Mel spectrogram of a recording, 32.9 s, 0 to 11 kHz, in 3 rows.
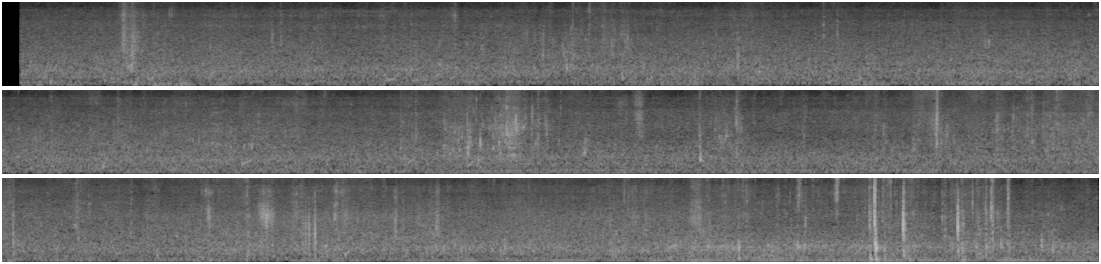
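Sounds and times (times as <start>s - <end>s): steady water noise: 0.2s - 32.9s
sharp water splashes: 15.2s - 17.1s.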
